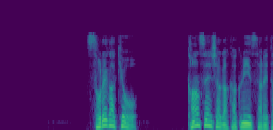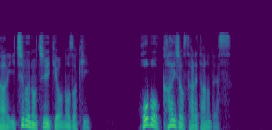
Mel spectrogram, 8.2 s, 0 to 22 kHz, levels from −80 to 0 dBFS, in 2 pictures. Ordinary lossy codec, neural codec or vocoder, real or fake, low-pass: none; none; real; 7.2 kHz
